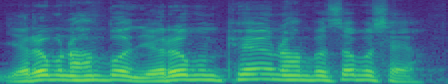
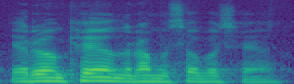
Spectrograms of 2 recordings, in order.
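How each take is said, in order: First: 표현을 stressed, voice higher and louder; louder urging to the class, 표현을 leaned on; emphatic louder call. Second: Said in the usual way. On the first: Real, not acted. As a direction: call out the instruction to the class with force. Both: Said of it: "repeats instruction twice".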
